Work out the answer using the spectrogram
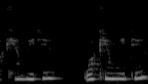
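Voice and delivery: whispering. Fish at the bottom of the sea swim around the broken moon, whispering. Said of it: "they whispered".

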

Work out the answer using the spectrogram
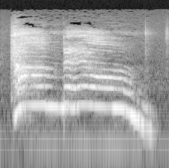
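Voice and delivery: very high, loud cry, pitch stretching down. Ring-tailed Monster calls up to the pink pajama bird in its tree, crying out loudly. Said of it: "she cried".

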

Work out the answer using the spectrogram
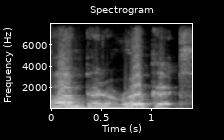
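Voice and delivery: very loud, smashing yell belted at full volume. Urging viewers to smash the like button: Wreck-It Ralph voice. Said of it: "Just be like Wreck-It Ralph and go".

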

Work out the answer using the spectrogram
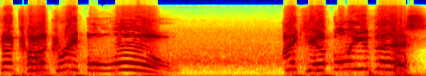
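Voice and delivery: loud, high, hyped play-by-play commentator voice. Commentating a wrestling match as a finisher lands, in an excited commentator voice. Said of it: "My excited voice!".

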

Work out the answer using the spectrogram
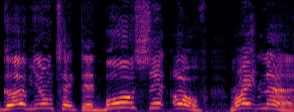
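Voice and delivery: ordinary talk, nothing marked

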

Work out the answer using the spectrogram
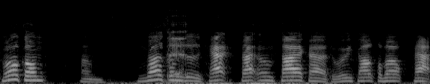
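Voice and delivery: talking with mouth full. Host opening the Cat Chat Room Podcast while eating, talking with mouth full. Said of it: "My mouth is full".

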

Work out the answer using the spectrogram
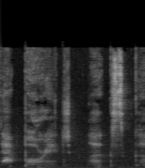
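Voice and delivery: hushed, barely voiced, breathy whisper. Leading listeners to whisper a line together: whispering as Goldie Clucks. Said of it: "That's a whisper voice".

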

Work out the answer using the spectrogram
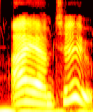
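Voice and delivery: ordinary delivery

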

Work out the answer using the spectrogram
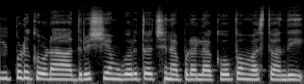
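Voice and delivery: ordinary delivery

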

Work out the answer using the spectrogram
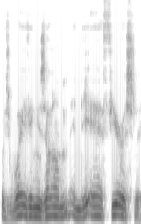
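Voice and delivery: ordinary delivery, nothing marked

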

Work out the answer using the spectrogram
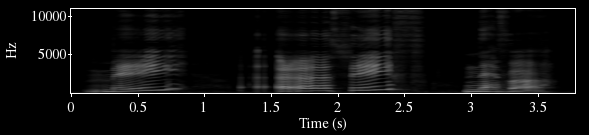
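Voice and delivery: very slow, stumbling, halting stammer. Accused of stealing sweeties by a child, the accused boy answers, stammered. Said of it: "Bert stammered".

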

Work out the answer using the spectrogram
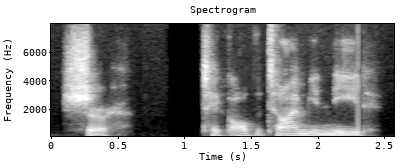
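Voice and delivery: low, soft, expressionless deadpan delivery. Narrator reads the woman answering the narrator's request for time to think: deadpan. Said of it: "She deadpans".

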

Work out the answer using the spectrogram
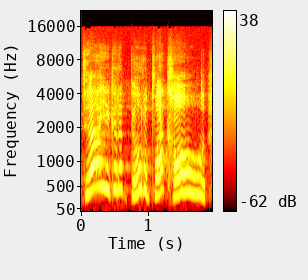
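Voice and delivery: loud, high, freaked-out, panicked outcry. Retelling how the public reacted to the collider news: imitating the public freaking out. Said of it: "the public freaking out, being like".

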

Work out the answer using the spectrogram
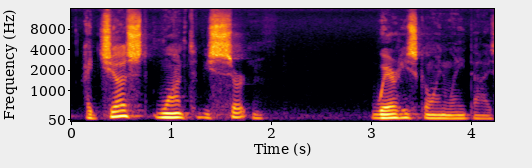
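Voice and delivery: put-on tearful, crying delivery. Speaker retells a man's words on the phone, retelling tearful words. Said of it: "he's saying this in tears".

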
